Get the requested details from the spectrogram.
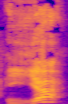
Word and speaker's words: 嫌: Ya is the same kanji as hate, but it's, it is pronounced ya. Hate will be kirai, kirai, so try not to confuse it like I did.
